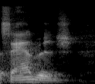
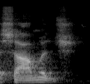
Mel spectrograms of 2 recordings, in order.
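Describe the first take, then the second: First: The first syllable is pronounced with n and d. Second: The first syllable is pronounced like 'sam'. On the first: This is how others say it. "we don't say sandwich" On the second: This is how the speaker's community says it. "we say sandwich, like S A M"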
